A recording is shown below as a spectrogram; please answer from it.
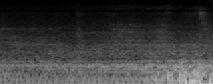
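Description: Faint steady hum, then from about one and a half seconds in a low rumble that grows louder.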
